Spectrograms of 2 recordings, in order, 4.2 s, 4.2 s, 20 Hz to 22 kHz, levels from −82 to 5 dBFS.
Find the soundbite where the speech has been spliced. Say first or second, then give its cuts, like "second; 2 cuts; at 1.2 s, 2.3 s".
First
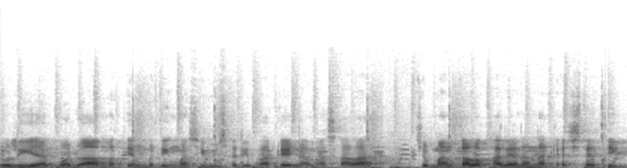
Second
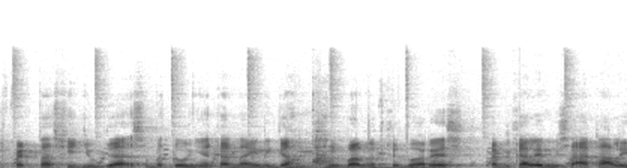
first; 1 cut; at 2.6 s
